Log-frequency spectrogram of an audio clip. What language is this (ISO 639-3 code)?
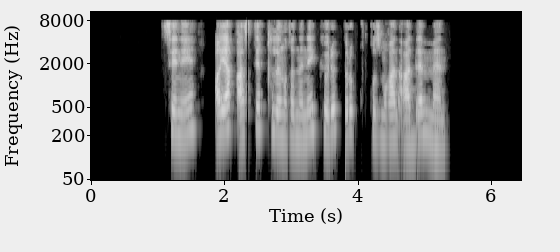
uig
